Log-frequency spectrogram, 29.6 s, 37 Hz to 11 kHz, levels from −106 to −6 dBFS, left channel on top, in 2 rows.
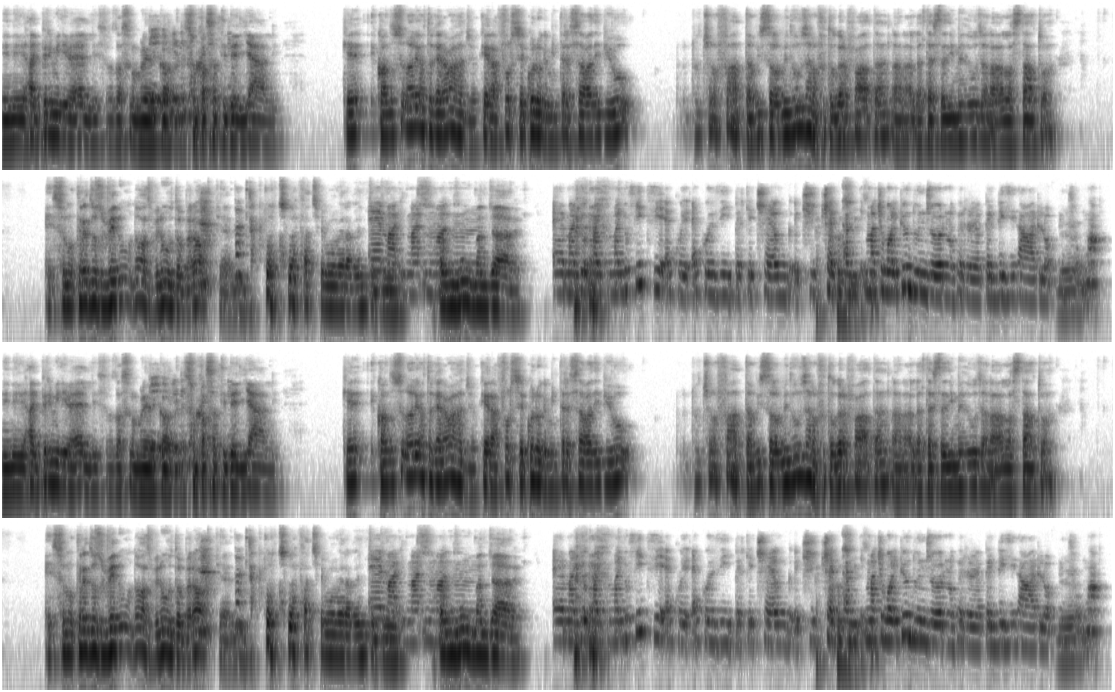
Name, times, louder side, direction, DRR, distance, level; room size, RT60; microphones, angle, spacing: voice 1, 0.0-3.6 4.5-8.3 9.1-14.0 15.4-18.1 18.3-20.1 20.6-21.7 22.4-22.8 26.0-26.2 28.9-29.2, right 1 dB, 20° right, 1 dB, 0.4 m, -25 dB
voice 2, 1.9-2.8 17.4-17.6 17.9-18.1 19.7-21.2 22.2-29.4, left 1 dB, 10° left, 0 dB, 0.8 m, -32 dB
3.7 x 2.5 x 2.3 m, 0.29 s
head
